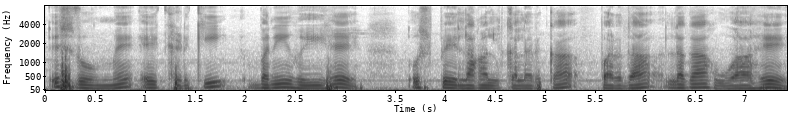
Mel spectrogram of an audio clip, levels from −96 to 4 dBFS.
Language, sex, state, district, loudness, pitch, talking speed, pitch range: Hindi, male, Madhya Pradesh, Dhar, -25 LUFS, 110 Hz, 135 wpm, 95-125 Hz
